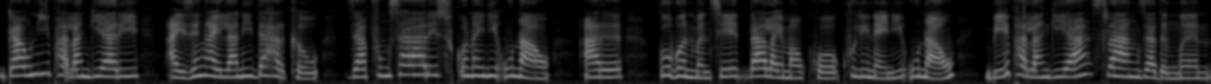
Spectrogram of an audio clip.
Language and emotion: Bodo, happy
